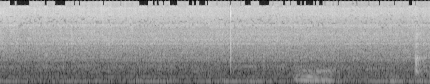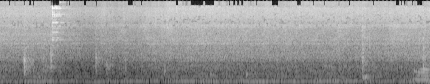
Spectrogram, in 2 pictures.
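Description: Green chili, garlic and cumin frying in a pan for paneer paratha filling, giving a steady close sizzle and hiss with occasional stirring scrapes and clinks, no talking.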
